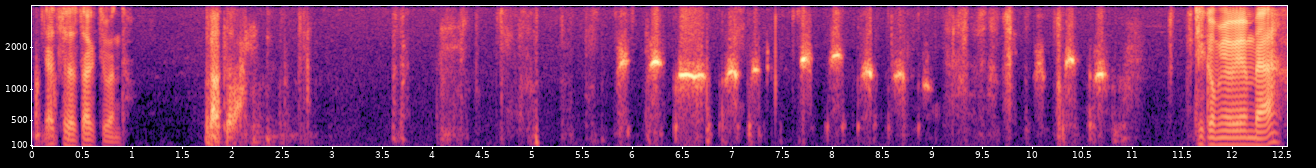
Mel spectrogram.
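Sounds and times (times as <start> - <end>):
speech: 0.1 - 1.0, 1.7 - 2.4, 11.7 - 12.5
contented person whistling short high notes after eating: 5.8 - 9.1, 10.0 - 10.9.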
